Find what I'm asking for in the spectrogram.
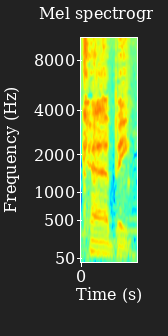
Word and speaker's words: Kirkby: As in, as is the place in Merseyside spelt Kirkby, but pronounced Kirby.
